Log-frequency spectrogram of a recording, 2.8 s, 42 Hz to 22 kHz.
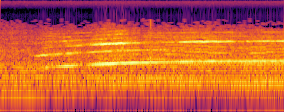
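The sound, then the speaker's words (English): A police car siren wails in a steady rising sweep over the low rumble of an engine, loud as the car drives along to a call at 420 St. John's Place, with no voices. “All right, double around, Ben. Hit the siren.”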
